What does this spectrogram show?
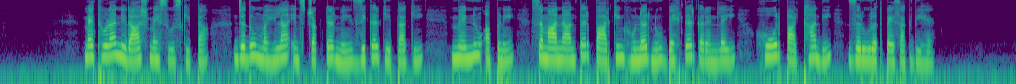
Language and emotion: Punjabi, sad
